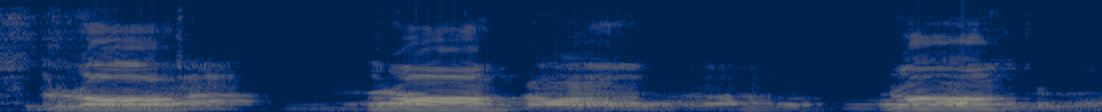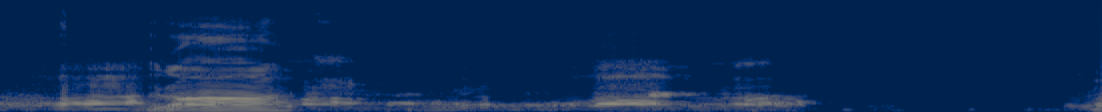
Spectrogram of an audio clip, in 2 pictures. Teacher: র র র। জিহ্বার আগাটা ঘুরে যাবে, হ্যাঁ, এবং ঘুরে গিয়ে এই তালুতে, দাঁতের যে গোড়াটা আছে না, মাংস যেটা তালু, ওই তালুটায় গিয়ে লাগবে।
